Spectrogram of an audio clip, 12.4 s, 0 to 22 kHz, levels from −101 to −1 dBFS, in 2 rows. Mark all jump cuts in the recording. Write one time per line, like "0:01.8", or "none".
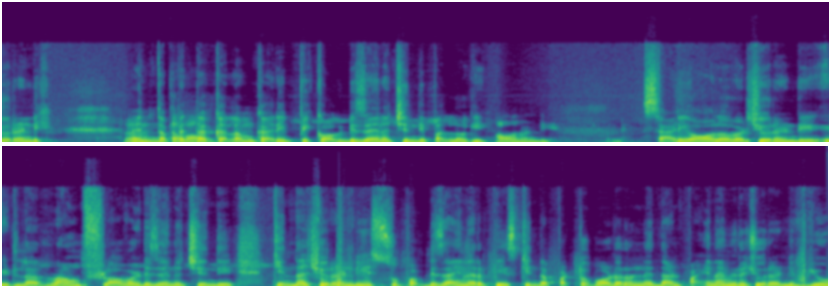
none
